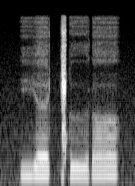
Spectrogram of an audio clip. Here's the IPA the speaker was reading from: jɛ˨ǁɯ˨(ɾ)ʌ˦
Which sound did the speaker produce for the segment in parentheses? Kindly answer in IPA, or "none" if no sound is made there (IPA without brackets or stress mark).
ɾ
